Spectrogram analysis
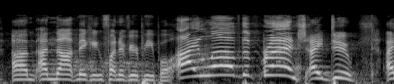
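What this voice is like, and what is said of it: Usual voice. Nothing is said of it.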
